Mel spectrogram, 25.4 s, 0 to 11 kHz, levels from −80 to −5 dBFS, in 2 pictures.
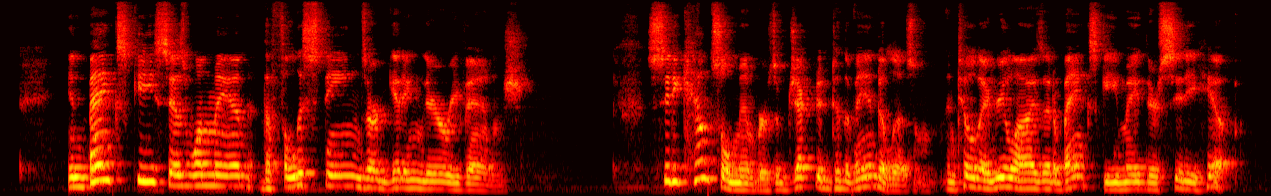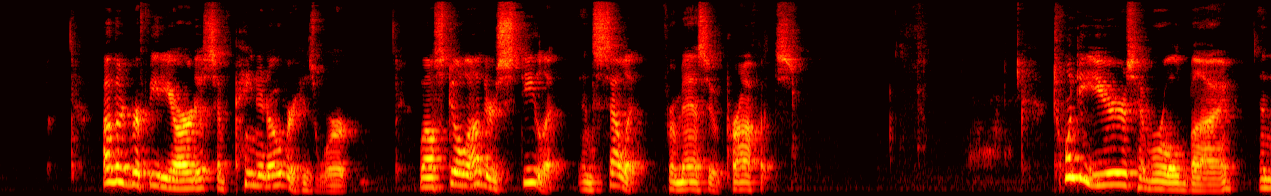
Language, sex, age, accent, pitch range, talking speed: English, male, 40-59, American, 130-175 Hz, 125 wpm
